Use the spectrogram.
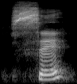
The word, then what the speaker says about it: c'est: C'est bien d'avoir. C'est bien d'avoir. So the C is a S sound. C'est. EST make the sound E.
